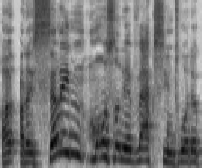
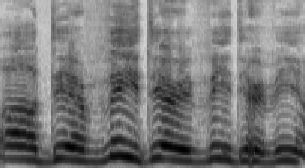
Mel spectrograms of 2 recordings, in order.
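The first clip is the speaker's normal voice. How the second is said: laughing and giggling through the words; 4 dB louder than usual. Joking about a weird position on a video, laughing while talking. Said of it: "I better stop laughing".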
